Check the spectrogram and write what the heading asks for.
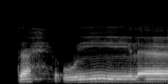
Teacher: തഹ്വീല, ഹാഇന്റെ ഉച്ചാരണം പ്രത്യേകം ശ്രദ്ധിക്കുക. വഖഫ് ചെയ്യുമ്പോൾ അലിഫിന് 2 ഖദറിൽ കൂടുതൽ ദീർഘം വരരുത് എന്നത് പ്രത്യേകം ശ്രദ്ധിക്കേണ്ടതാണ്. 2 ഹറക്കത്തിന്റെ അളവിൽ മാത്രമാണ് ദീർഘിപ്പിക്കേണ്ടത് എന്നർത്ഥം. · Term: മദ്ദഇവാദ്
